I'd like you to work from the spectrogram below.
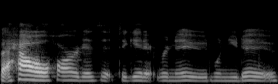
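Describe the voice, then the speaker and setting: With an American accent, the speaker talks at a moderate pace in a monotone, flat intonation. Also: woman. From US South, South Carolina. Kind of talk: casual chat.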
